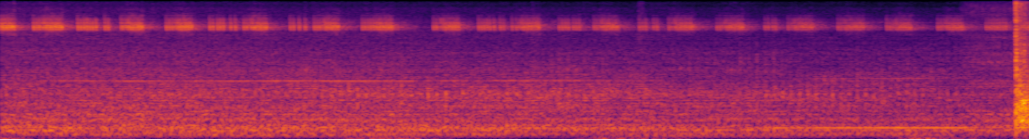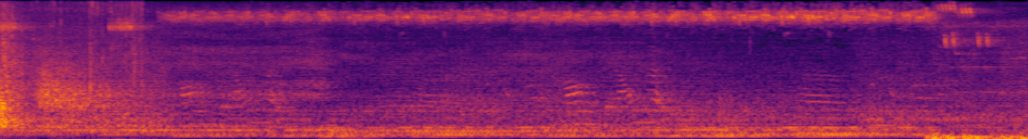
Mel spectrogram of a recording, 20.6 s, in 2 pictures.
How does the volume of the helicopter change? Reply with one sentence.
The volume of the helicopter goes down.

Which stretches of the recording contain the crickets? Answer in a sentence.
The crickets can be heard from 0.0 to 20.5 s.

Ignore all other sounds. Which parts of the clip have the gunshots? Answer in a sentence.
You can hear the gunshots from 10.2 to 11.8 s.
